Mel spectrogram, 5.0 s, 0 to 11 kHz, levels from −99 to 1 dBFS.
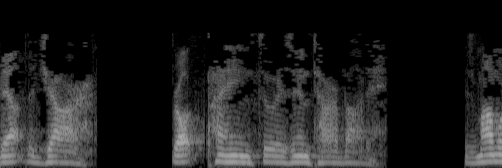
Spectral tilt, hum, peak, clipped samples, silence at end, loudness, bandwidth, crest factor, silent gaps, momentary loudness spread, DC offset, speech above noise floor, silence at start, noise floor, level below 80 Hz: -6.5 dB/octave; none; -24 dBFS; under 0.1%; 0 s; -43 LUFS; 5.6 kHz; 20 dB; 0.98-1.72 s, 3.89-4.65 s; 14 LU; under 0.1%; over 49 dB; 0 s; under -90 dBFS; -74 dBFS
